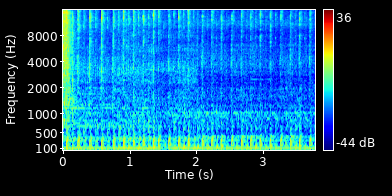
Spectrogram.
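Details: Honda CT70 Trail 70 small single at steady idle during wiring rework, new battery charging about 15 volts while running: crisp even regular beats, no misses or knocking; normal idle.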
